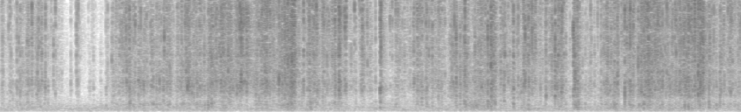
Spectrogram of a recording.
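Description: A fist-sized purple metallic foil crinkle ball resting on an upholstered seat is pressed, squeezed and rubbed by fingers and a palm. It gives a continuous, bright, crackling crinkle with almost no low end, swelling and easing as the grip changes, with a brief quieter dip near the start.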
